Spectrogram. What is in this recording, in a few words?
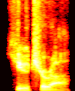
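"heuchera", American English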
